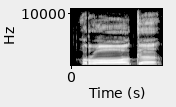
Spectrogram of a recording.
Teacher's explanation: یہ 5 حروف جہاں بھی ساکن آئیں گے ان کے اوپر قلقلہ ہوگا، یعنی آواز کو ہلائیں گے۔ راک، را کو یہاں پر موٹا پڑھا جائے گا، را کے اوپر کھڑی زبر ہے، اور را کا قاعدہ یہ ہے کہ جہاں بھی را کے اوپر پیش یا زبر آئے گی را کو موٹا پڑھا جائے گا، اور جہاں پر زیر آئے گی را کو باریک پڑھا جائے گا۔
